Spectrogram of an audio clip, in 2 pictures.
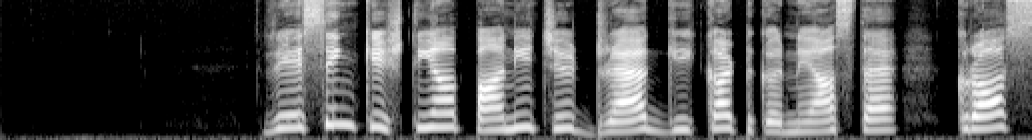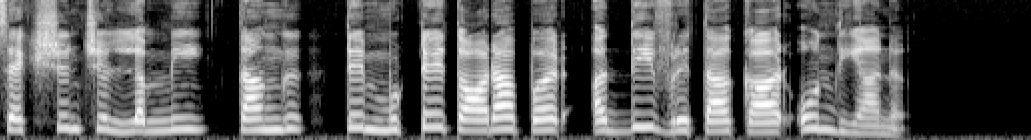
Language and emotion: Dogri, neutral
